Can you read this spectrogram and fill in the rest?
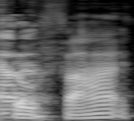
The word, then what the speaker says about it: Ko-fi: I know there's like a coffee tie-in with that thing. So it's supposed to be Ko-Fi, Ko-Fi.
